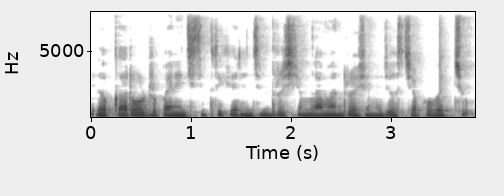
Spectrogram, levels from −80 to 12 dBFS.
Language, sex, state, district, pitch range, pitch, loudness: Telugu, female, Andhra Pradesh, Krishna, 200-205 Hz, 200 Hz, -15 LUFS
